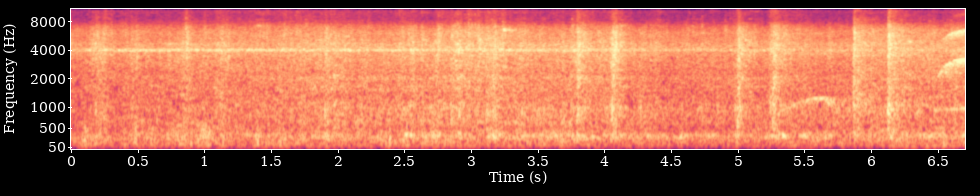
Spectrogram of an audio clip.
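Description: Nilgiri Mountain Railway passenger train running along the track, a steady rumble with scattered clicks of the wheels over the rails. Short high wheel squeals come in near the end.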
